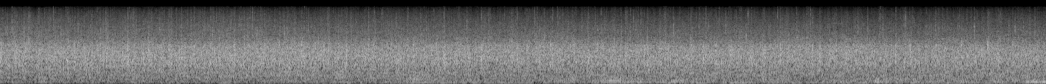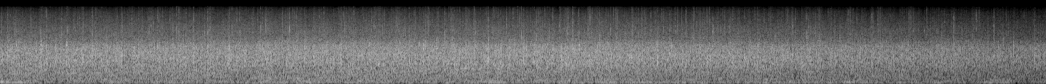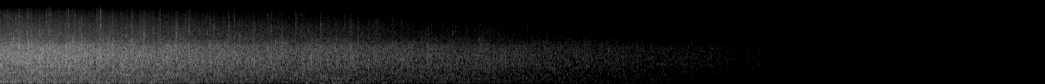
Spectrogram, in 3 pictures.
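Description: Concert hall audience applauding steadily at the end of a live orchestral performance. The applause fades out gradually over the last ten seconds or so.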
